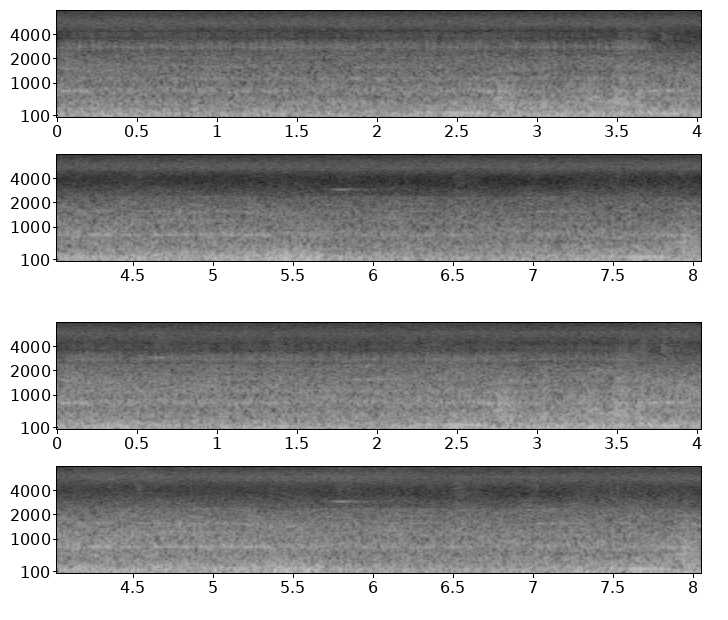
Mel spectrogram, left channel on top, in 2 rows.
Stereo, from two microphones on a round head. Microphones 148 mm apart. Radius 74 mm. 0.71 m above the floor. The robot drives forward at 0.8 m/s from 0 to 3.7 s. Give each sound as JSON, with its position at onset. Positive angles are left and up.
{"t": 0.0, "sound": "a vehicle", "side_deg": -25}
